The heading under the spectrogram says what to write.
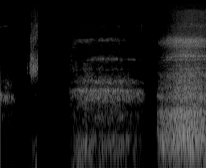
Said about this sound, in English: Create the sound of ujjayi breathing from your throat.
